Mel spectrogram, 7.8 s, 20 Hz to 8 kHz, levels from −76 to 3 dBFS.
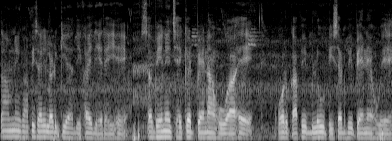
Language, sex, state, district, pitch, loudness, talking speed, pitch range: Hindi, male, Gujarat, Gandhinagar, 105 Hz, -19 LUFS, 170 wpm, 95-115 Hz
